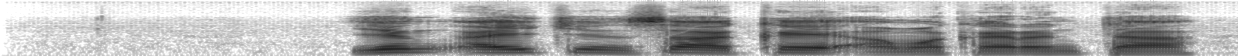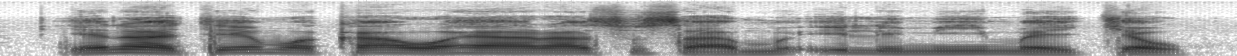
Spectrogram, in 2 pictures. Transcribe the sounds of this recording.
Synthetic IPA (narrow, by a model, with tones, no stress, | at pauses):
jɪ˦ŋʔa˦jkʲɪ˨nsa˦˨ka˦jʔa̰˨mɐ˦kɐ˦ɾɐ˦ntaː˦ | jɐ˦naː˨teː˦mɐ˨kaː˦wa˨jaː˦˨ɽaː˦su˨saː˨mu˦ʔɪ˦lɪ˨miː˦ma˨jkʲa˦˨w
